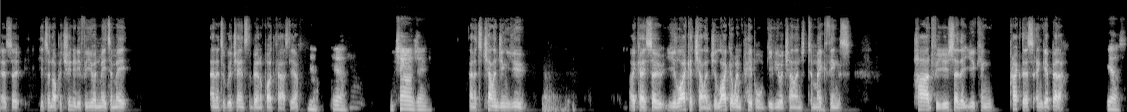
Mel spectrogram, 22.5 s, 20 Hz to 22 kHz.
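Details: Young man who had a stroke at age 15 from a ruptured arteriovenous malformation and was left in a coma; three years later he has aphasia, with trouble getting words out but not with understanding.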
